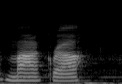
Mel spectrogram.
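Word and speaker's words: mo ghrá: Come on, Migra. There's Irish for my love. Oh, one dialect would pronounce it as Magra.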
